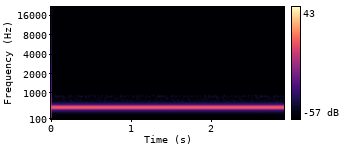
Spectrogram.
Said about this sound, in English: I'm going to look it up, and if you just heard a beep, a la mail fraud episode, you'll know what that we just had a great idea that is illegal.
